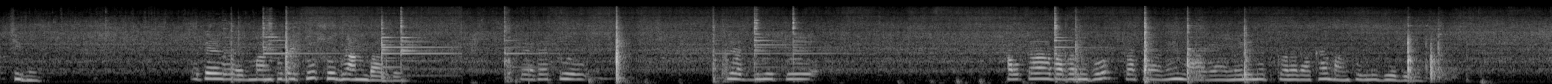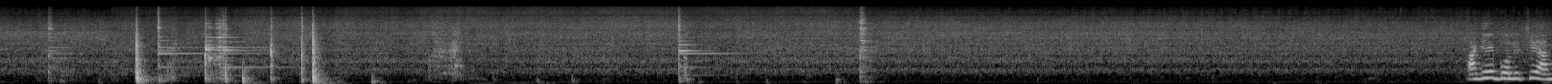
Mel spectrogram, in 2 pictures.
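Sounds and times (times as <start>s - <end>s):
onions sizzling in oil: 0.0s - 31.0s
spatula scraping and clinking on pot: 2.3s - 12.1s, 16.0s - 21.4s, 22.3s - 23.3s.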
